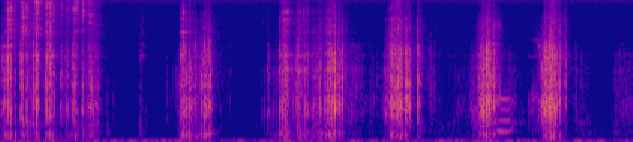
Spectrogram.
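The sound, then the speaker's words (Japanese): Food being bitten and chewed gives several loud, crisp crunches in uneven bursts separated by short pauses, with no talk. “じゃあこれが最後です。あとは自分で食べてくださいね。”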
